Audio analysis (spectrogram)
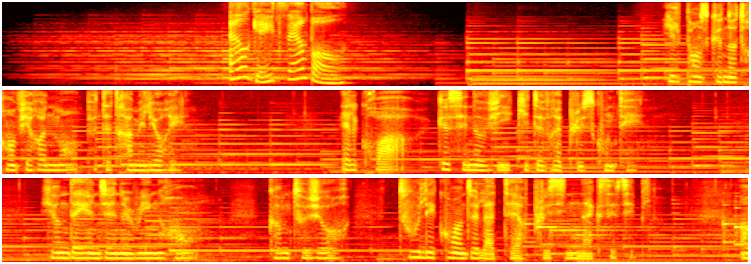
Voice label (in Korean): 프랑스 여 차분한톤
